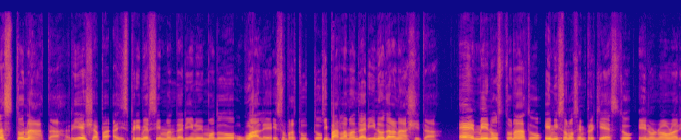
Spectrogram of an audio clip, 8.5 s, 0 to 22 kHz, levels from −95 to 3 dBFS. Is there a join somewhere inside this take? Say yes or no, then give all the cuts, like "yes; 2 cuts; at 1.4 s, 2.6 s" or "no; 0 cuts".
yes; 1 cut; at 6.8 s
